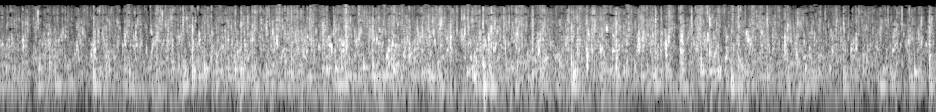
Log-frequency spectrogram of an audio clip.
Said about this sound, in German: Schienen, aus Gusseisen unterteilen den Platz optisch und führen das Wasser in spezielle Regenbecken, wo es auf natürliche Weise versickert und gleichzeitig die Pflanzen versorgt.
